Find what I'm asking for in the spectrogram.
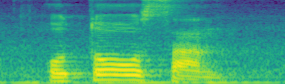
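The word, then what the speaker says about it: Otosan (お父さん): E ela se pronuncia Otosan.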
